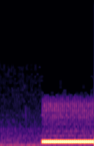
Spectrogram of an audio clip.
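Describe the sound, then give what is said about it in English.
A phone line's low background hiss gives way to a loud, steady electronic tone as a modem picks up a call placed to a COCOT payphone number, holding one unbroken pitch to the end. “Modem. I'll snag this one.”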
